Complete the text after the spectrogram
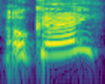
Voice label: "yes", survivor voice, mechanic

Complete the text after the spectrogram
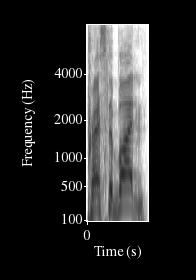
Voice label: misc directional, voice; gambler

